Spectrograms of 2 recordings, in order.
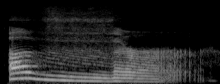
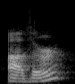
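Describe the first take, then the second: First: The word is said slowly and drawn out. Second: The word is said at normal conversational speed. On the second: "Let's say it in a normal conversational way"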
